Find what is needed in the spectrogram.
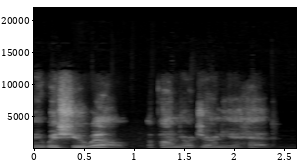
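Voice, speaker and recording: A booming, put-on character voice from a man, fairly low in pitch, at a moderate pace. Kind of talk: formal, ceremonial. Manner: big booming voice.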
